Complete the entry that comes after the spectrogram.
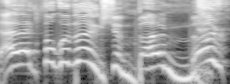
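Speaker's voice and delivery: high, thick Cockney bloke voice; dumb British accent. Retold or imitated. Mocking a rough Cockney bloke, pitched high. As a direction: ham up a rough London geezer. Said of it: "someone who's a high society British person and someone who".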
